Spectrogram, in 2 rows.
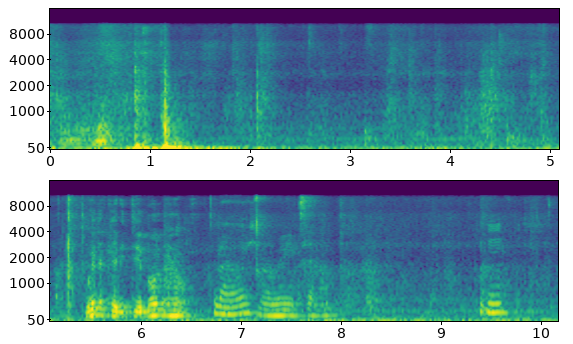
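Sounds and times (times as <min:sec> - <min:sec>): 
door swinging and shutting with a solid thud: 0:00.8 - 0:01.5
speech: 0:05.4 - 0:08.1, 0:09.4 - 0:09.8.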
